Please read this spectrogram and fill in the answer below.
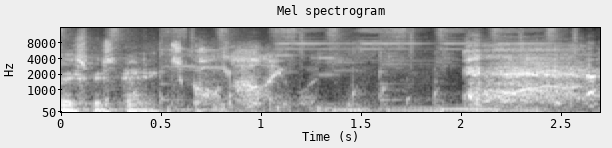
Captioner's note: whispering; laughter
